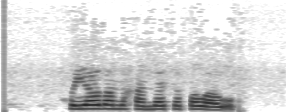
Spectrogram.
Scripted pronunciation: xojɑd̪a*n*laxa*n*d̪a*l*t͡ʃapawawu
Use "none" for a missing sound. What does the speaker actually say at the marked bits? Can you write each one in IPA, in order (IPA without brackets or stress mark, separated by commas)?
m, n, none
